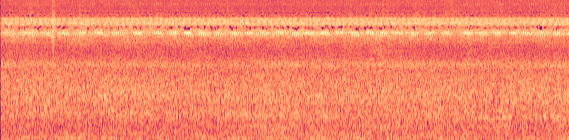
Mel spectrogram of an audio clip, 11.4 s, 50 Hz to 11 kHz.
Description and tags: Crickets 160170 OWI
The sound of crickets in the city
City, Night, Cricket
